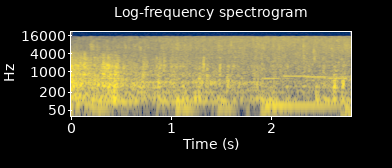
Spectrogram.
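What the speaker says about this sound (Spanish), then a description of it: "Llueve." Steady rain falls in southern Mexico as a dense, continuous hiss with low rumbling underneath, heard alone at moderate loudness.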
